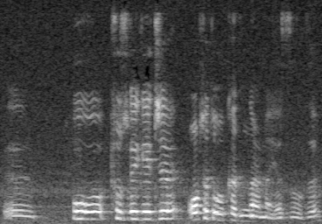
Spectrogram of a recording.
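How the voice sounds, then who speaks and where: A woman's voice: on the high side, lively intonation, unhurried, darkish tone. A woman poet being interviewed, a little unwell, her voice slightly muffled and strained. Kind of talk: conversational interview with a poetry reading. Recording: clear background noise.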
